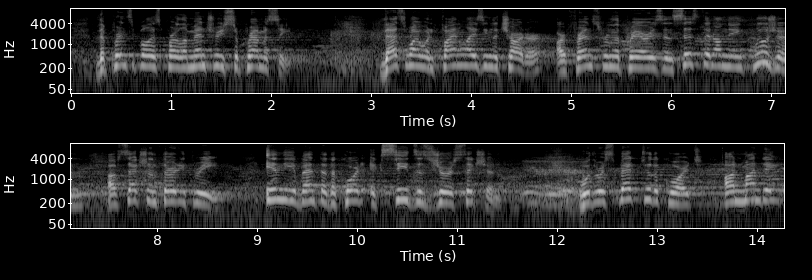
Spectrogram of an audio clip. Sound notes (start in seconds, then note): none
